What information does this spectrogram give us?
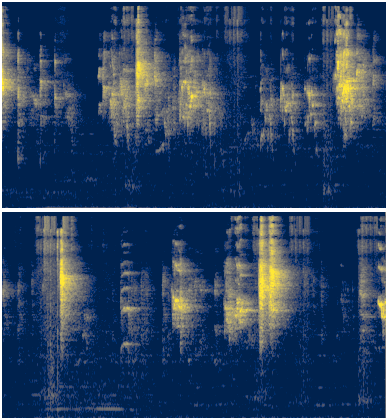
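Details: Captive lovebirds call in scattered bursts: sharp squawks and twittering chirps come irregularly every second or two, with short squeaky whistles among them and a faint low hum behind.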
